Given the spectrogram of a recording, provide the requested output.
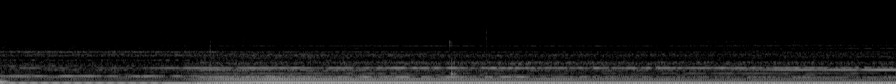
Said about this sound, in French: Il y a la musique, bien sûr, la musique de cette méditation guidée.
